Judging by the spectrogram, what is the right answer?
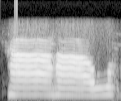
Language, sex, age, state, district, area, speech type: Sindhi, female, 30-45, Madhya Pradesh, Katni, urban, conversation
